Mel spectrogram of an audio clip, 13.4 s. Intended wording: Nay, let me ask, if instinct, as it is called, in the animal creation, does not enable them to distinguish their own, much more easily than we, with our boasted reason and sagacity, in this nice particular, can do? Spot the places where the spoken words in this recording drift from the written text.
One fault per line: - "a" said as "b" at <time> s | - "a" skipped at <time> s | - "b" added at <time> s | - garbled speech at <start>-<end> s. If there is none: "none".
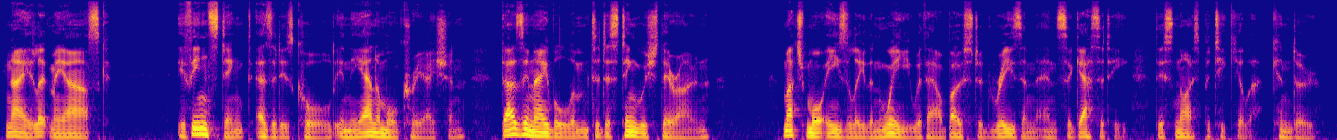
- "not" skipped at 5.2 s
- "in" skipped at 11.3 s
